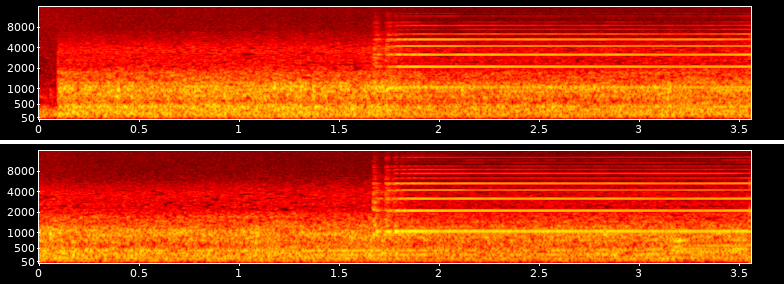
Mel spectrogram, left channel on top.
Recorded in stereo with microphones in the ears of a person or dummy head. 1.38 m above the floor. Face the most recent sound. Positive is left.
turn(degrees=-20)  # may be behind; listen again after turning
